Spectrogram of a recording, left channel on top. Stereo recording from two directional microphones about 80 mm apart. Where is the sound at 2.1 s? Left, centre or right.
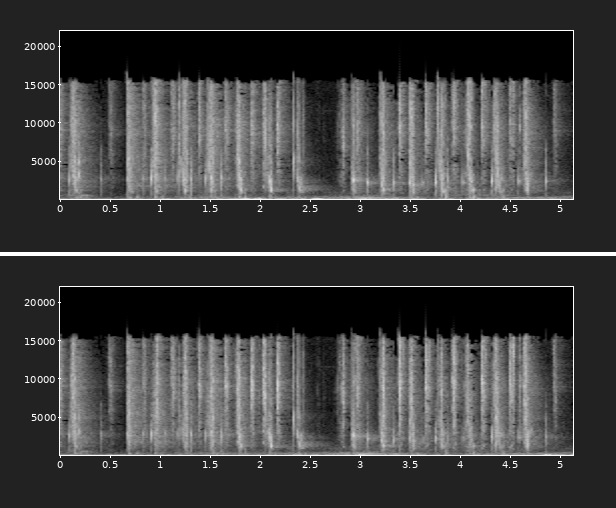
Centre.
